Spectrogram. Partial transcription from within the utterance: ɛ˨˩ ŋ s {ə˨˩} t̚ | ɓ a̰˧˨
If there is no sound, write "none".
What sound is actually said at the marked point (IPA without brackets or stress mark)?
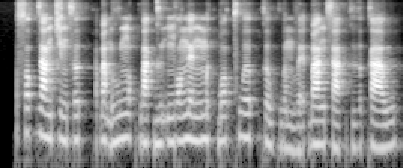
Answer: ə˦˥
